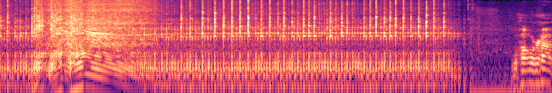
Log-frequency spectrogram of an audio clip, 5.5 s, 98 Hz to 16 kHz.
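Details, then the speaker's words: Husqvarna 394XP chainsaw, freshly rebuilt and ported, early shakedown runs on a hot humid day: strong steady two-stroke howl holds pitch buried in the cut, never bogging. Normal cutting; expected to strengthen as rings seat. "guys I'm going to call that win I'm pretty tickled with it just for the few first couple of Shakedown runs on that thing she's doing amazing"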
